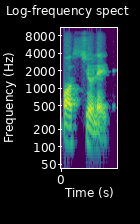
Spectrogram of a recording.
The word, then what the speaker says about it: postulate: बस ध्यान रखना पी और यू का साथ में pronunciation chew maximum time not always. ठीक है?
